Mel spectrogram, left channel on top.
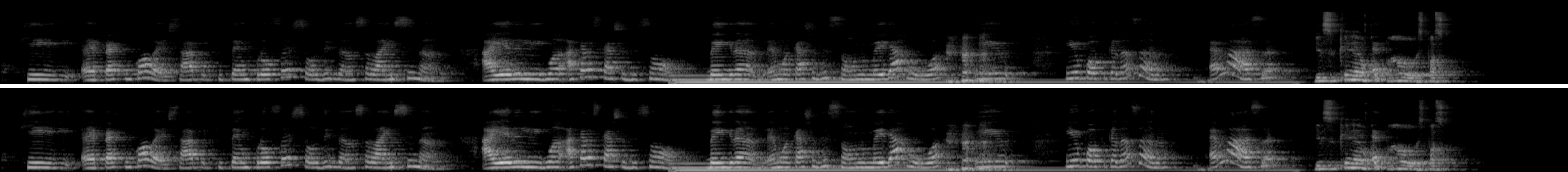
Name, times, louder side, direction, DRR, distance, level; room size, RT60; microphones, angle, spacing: voice 1, 0.3-4.4 4.8-6.7 7.1-9.5 9.7-10.1 10.7-11.7 12.1-12.8 13.7-13.8, right 2 dB, 20° right, 3 dB, 0.4 m, -29 dB
Bass guitar, 6.7-12.9, equal, ahead, 1.1 m, -37 dB
voice 2, 9.5-10.1 10.4-10.5 12.0-12.1 13.1-14.4, equal, 25° left, 2 dB, 1.0 m, -31 dB
8.4 x 3.1 x 4.2 m, 0.73 s
head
